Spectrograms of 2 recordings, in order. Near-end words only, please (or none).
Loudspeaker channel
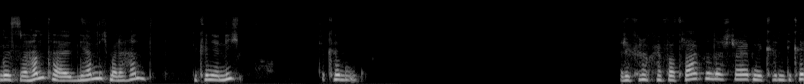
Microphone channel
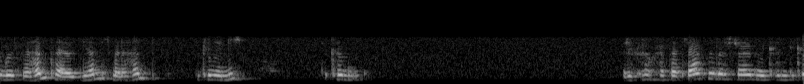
none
